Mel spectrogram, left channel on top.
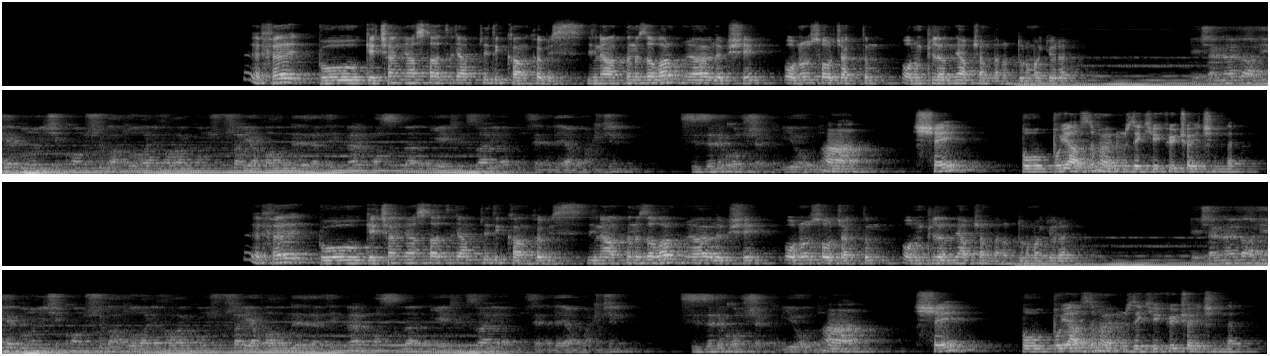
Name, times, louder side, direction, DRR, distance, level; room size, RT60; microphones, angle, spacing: voice 1, 2.4-7.5 7.8-10.7 20.8-21.3 21.8-22.2 22.9-25.0, left 2 dB, 50° left, 5 dB, 1.3 m, -24 dB
sound 1, 10.1-17.4, left 1 dB, 80° left, 4.2 m, -30 dB
voice 2, 11.9-18.8 19.4-20.9, right 1 dB, ahead, -6 dB, 2.0 m, -33 dB
12.0 x 7.4 x 4.5 m, 0.86 s
head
